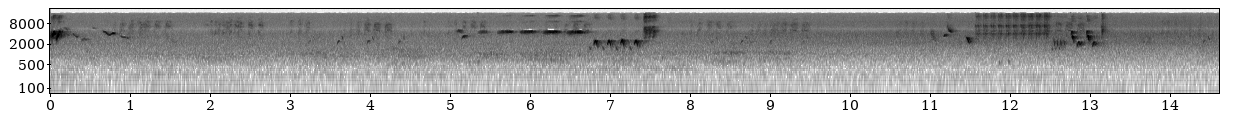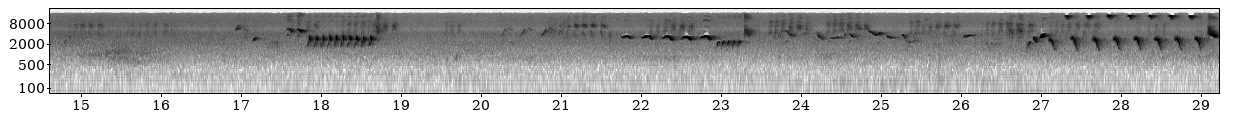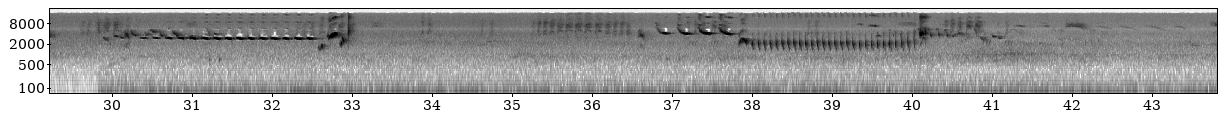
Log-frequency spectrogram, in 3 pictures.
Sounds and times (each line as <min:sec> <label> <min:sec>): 0:00.0 nightingale was singing its beautiful song 0:09.5
0:11.0 nightingale was singing its beautiful song 0:13.3
0:16.9 nightingale was singing its beautiful song 0:19.1
0:20.2 nightingale was singing its beautiful song 0:43.8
